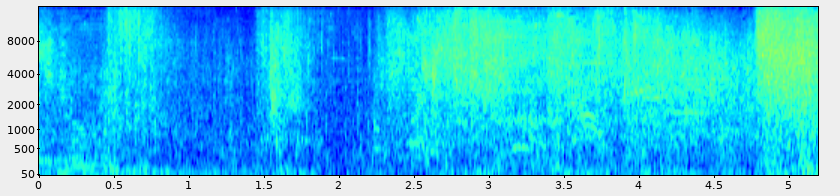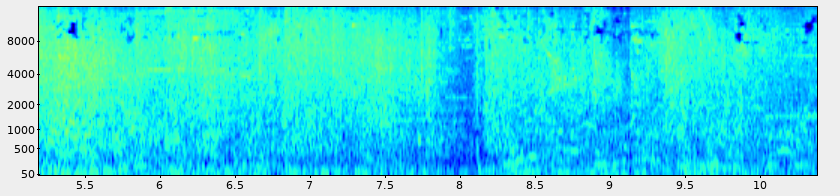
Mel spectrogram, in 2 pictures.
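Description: Explosions boom as a tower is destroyed.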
